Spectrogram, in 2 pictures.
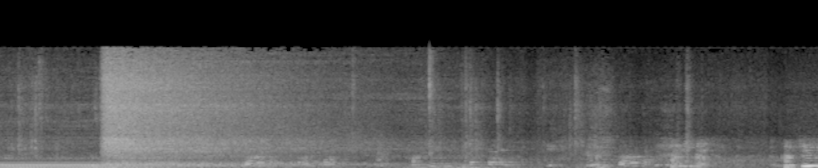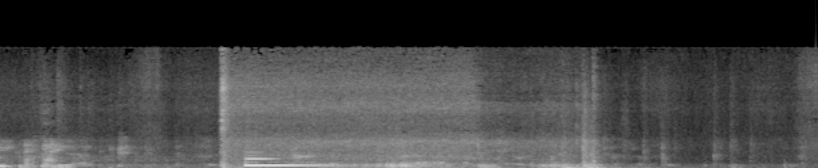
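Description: A train idles with a low hum at a platform.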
